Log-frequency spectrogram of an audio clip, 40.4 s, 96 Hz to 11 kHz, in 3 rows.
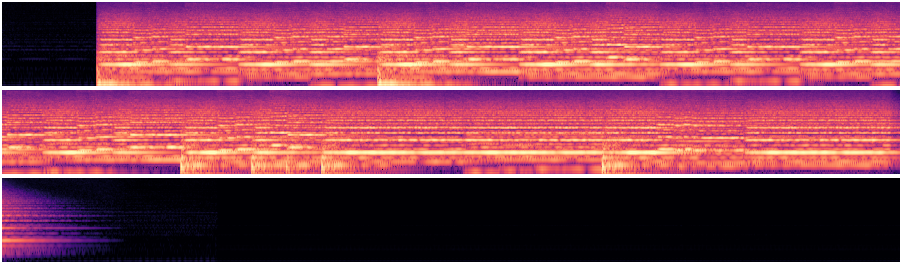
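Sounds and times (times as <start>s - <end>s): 
small orchestra riff in E minor: 1.4s - 27.6s.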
